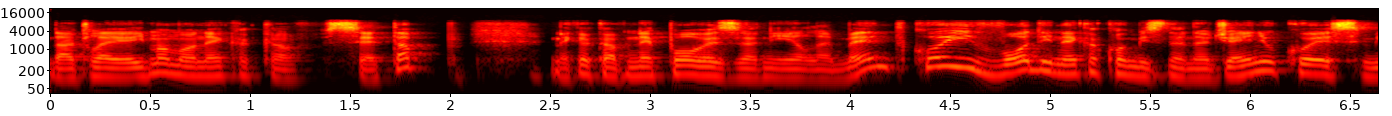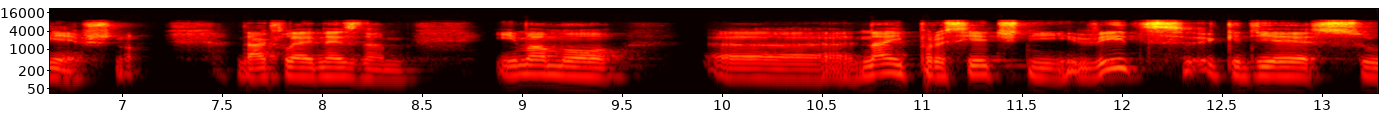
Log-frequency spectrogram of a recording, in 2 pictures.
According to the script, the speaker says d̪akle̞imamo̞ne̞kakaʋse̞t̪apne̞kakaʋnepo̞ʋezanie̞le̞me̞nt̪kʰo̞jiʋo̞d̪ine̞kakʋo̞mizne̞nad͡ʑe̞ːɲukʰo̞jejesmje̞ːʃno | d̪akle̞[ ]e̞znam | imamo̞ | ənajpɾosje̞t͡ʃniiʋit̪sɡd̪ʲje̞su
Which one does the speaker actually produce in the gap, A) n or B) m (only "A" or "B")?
A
